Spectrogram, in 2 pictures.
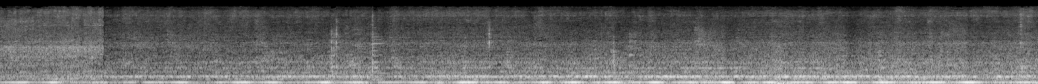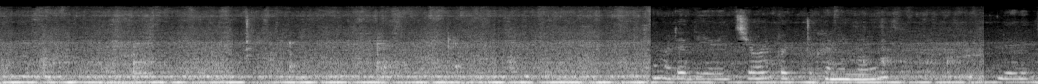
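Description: Onions and capsicum sizzling in sauce in a wok as they are stirred with a spatula, over a steady low hum. The higher sizzle thins out near the end.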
